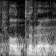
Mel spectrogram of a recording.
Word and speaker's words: 표트르: 포트르 되지. 표도르. 네? 네, 표트르. 이 발음이, 표트르.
